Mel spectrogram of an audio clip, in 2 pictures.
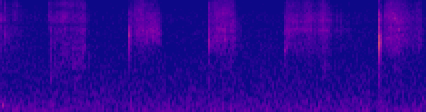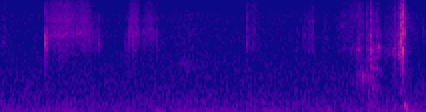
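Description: Faint, short swishes and a couple of light ticks as tarot cards are slid off the deck and laid down one after another on a cloth-covered table.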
